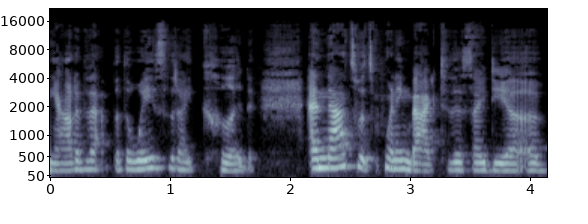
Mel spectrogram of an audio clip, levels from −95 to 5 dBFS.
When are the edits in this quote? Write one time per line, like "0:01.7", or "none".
none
